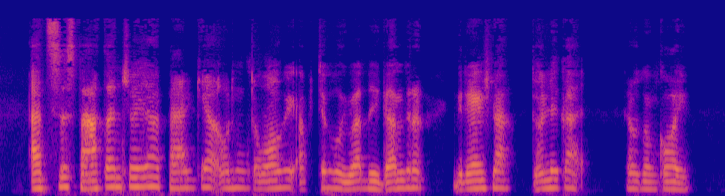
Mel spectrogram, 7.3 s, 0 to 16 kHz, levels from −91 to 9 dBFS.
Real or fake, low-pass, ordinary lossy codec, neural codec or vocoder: fake; 14.4 kHz; MP3, 48 kbps; codec, 44.1 kHz, 2.6 kbps, DAC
